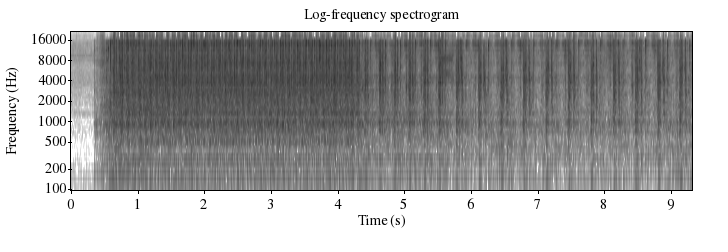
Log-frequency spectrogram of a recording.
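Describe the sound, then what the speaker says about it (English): Close, loud sewing machine running a zigzag stitch, a steady whir that shifts after a few seconds into a rapid, regular pulsing rhythm. "Again, I'm still on a zigzag stitch."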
